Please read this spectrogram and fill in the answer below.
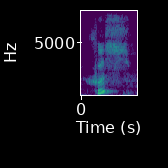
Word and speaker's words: skjuts: And that word is, for example, skjuts.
